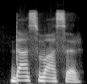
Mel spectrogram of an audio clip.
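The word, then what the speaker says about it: das Wasser: डब्ल्यू वे और शब्द है दासवासर। दासवासर पानी। यहां आता है गोल्डन रूल नंबर चार। जर्मन का डब्ल्यू असल में अंग्रेजी के वी यानी हिंदी के व की ध्वनि देता है।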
